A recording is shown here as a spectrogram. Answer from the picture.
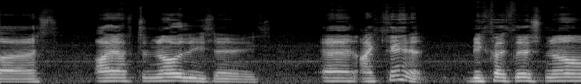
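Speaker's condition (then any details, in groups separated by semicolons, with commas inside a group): Tongue cancer surgery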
